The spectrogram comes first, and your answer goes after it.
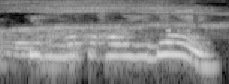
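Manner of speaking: high-pitched retold outrage; indignant confrontation. Mother to kid who punched her son, indignant.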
